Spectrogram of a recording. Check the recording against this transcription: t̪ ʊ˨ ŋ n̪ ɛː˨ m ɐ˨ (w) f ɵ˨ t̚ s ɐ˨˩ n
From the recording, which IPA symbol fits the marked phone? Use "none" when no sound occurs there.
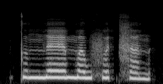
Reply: w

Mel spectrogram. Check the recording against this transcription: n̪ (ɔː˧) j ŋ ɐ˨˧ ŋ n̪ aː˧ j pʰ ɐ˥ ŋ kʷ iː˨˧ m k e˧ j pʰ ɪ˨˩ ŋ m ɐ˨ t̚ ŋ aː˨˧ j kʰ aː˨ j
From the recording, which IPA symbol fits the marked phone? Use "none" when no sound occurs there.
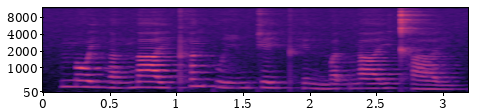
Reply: ɔː˧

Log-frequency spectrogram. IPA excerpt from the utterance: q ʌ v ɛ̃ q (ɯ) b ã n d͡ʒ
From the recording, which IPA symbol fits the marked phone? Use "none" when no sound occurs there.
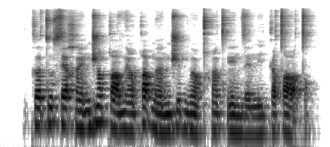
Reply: ɯ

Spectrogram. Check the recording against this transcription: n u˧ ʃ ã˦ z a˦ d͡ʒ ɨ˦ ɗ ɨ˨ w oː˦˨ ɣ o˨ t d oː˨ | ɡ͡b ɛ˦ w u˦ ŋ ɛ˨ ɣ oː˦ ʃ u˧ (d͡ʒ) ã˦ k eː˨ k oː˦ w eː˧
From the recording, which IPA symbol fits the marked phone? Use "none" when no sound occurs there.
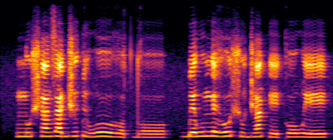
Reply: d͡ʒ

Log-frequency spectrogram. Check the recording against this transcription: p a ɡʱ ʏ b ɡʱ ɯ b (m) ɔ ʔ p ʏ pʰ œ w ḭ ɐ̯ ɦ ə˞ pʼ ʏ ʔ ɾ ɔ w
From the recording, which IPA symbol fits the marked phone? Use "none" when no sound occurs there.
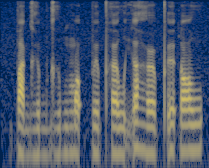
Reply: m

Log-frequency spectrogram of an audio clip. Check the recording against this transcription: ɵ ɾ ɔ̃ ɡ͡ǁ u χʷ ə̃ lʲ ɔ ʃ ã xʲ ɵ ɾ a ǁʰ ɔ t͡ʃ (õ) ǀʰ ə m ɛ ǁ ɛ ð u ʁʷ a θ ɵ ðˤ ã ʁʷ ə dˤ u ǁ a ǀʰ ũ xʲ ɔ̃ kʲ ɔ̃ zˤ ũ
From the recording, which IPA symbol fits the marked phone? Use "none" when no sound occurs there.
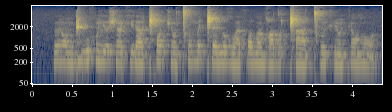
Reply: ɔ̃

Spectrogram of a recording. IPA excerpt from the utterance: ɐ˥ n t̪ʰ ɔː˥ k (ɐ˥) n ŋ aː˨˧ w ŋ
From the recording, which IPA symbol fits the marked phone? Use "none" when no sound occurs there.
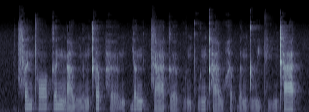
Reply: ɐ˥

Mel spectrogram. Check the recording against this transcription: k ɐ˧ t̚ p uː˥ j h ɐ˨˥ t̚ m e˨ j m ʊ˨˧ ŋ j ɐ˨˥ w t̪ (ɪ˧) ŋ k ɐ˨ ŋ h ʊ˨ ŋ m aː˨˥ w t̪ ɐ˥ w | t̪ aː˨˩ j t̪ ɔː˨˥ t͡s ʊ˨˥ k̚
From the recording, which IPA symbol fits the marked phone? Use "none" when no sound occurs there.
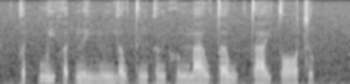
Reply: ɪ˨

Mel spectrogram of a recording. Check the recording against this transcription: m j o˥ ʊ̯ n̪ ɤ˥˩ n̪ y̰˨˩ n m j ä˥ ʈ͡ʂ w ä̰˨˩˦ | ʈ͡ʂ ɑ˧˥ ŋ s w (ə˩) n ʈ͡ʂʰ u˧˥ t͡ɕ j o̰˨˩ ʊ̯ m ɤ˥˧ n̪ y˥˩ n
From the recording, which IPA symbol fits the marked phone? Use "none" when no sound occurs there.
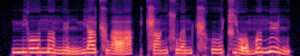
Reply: ə˧˥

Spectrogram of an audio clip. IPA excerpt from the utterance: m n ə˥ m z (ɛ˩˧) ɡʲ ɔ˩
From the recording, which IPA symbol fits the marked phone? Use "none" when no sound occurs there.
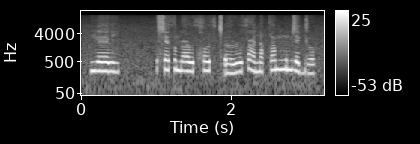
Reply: ɛ˩˧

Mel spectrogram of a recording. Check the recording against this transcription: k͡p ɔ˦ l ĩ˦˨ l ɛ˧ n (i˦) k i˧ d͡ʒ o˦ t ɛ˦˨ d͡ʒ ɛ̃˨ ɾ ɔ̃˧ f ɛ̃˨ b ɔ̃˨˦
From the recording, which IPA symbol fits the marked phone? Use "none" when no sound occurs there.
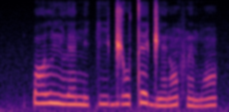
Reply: i˨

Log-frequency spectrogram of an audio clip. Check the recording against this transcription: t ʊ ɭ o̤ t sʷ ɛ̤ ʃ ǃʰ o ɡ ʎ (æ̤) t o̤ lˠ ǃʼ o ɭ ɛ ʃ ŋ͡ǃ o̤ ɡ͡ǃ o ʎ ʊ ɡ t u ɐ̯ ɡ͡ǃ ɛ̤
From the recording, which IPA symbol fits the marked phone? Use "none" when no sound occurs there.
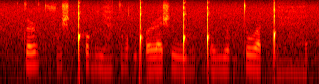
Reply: æ̤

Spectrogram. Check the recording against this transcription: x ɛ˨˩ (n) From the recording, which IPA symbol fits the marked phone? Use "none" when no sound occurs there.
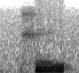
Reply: n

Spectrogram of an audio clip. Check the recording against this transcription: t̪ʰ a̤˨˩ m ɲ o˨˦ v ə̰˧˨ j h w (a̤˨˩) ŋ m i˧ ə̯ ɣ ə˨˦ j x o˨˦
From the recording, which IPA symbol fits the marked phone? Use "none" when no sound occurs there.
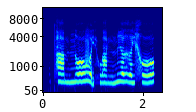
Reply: a̤˨˩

